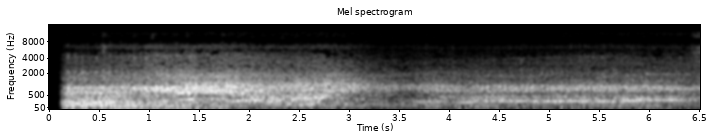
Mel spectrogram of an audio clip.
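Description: Diesel engine of an International ProStar day-cab tractor running as the truck pulls away across gravel. It is loudest for the first three seconds, then a little lower.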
